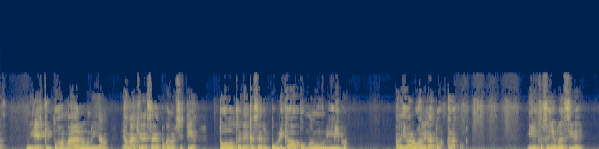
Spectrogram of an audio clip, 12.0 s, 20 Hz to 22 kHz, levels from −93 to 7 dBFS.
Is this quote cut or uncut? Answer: uncut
